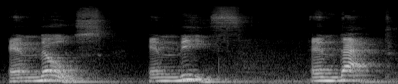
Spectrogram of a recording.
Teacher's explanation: Basically, the TH sound disappears. Not really, but it sounds like if it had disappeared because of the link.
